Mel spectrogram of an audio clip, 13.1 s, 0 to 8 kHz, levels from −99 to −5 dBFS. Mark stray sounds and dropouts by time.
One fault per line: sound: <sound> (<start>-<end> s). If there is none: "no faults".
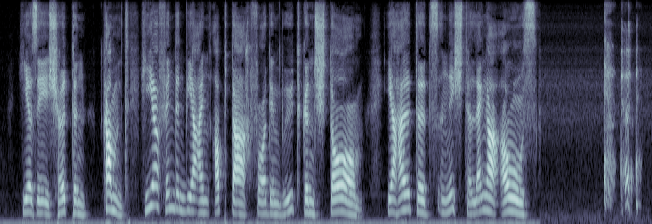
sound: throat clearing (12.1-12.9 s)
